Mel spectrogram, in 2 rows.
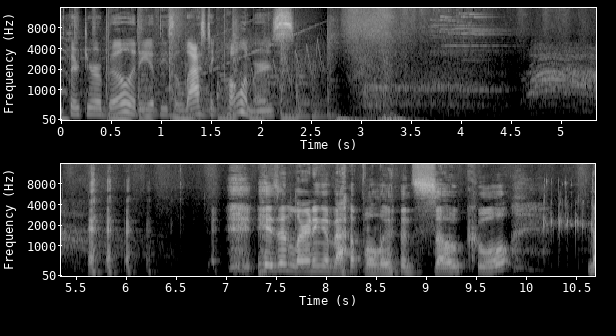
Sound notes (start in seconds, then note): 4.6 amazed children gasping; 5.5 laughter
